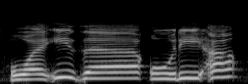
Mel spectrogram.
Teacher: اس میں بھی ہم نے صرف زا کو لمبا کیا ہے، کیونکہ یہاں پر الف مدہ آ رہا ہے.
